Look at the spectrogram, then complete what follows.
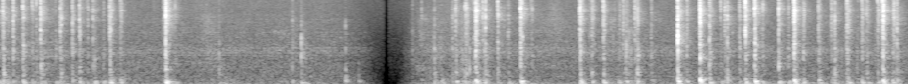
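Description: Faint typing on a computer keyboard: an irregular run of key clicks, broken by a brief silence about four seconds in.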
